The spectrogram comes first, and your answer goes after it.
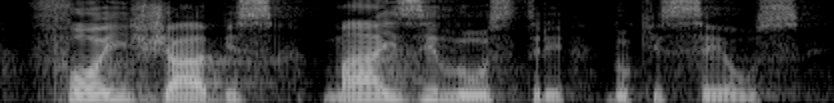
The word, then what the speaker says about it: Jabes: 1 Crônicas capítulo 4, versículo 9 e 10 diz assim: Foi Jabes, ou Jabez, vai depender, né, da sua pronúncia, mas eu opto por Jabes, tá bem?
